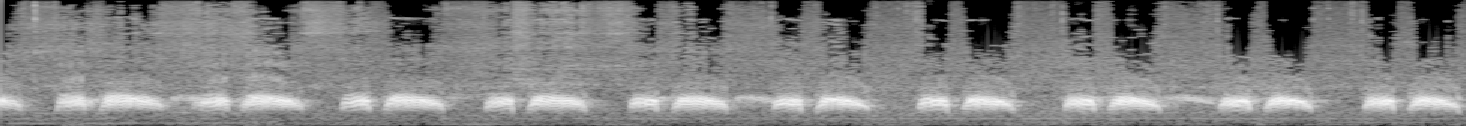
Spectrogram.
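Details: Spotted dove decoy delivering rapid 'gù' cooing to lure wild doves, a very regular chain of loud mellow double coos, about one per second, for the whole stretch.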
